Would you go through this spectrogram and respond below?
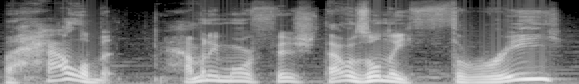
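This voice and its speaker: A man's voice: on the high side, very animated, a little fast, warm tone, husky, dry recording, soft background music. A man chatting casually as he livestreams a game, muttering asides to himself and his viewers. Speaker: game streamer. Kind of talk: casual livestream gameplay chat.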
